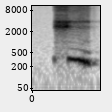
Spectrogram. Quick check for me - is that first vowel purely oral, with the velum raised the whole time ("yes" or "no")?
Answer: yes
